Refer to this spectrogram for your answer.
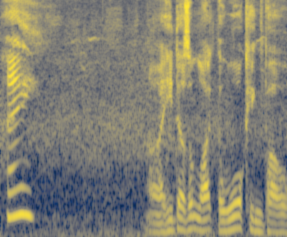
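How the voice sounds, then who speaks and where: A man keeps a moderate pace as he speaks over noticeable background noise. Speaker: animal whispering coach. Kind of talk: casual tutorial outdoors with birds. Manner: soft, caring tone.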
